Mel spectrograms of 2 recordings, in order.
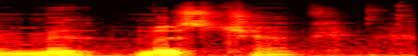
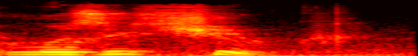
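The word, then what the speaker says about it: Muzychuk: uh D5 for Maria musuk uh you want I'll try and get the pronunciation from this is from chess Gamescom Maria yes that's much better than mine so Maria Muk that's how you pronounce it okay so she's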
